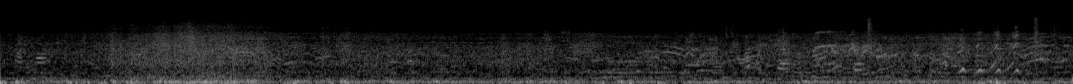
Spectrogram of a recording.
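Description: Wind buffeting the microphone with a steady low rumble, over faint, distant voices chattering that grow a little clearer near the end.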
